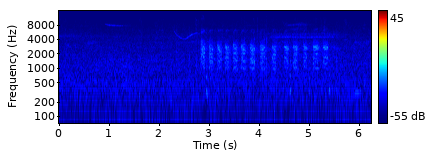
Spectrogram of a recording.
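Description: A bird calling: a rapid run of about a dozen notes, about five a second, starting about three seconds in and lasting a couple of seconds.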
